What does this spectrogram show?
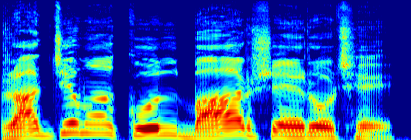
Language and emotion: Gujarati, neutral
